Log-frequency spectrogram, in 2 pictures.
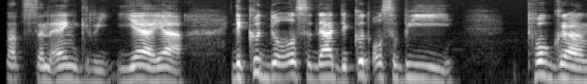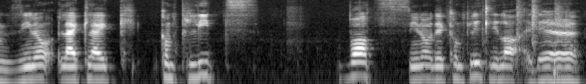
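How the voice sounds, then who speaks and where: A man's voice: a little high, fairly even intonation, takes it slowly. A man giving casual reaction commentary, hesitant and repeating himself as he thinks aloud. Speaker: reactor, fan theorist.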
